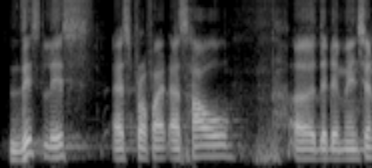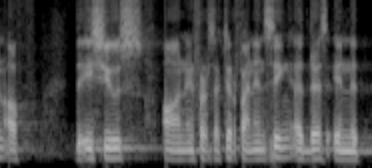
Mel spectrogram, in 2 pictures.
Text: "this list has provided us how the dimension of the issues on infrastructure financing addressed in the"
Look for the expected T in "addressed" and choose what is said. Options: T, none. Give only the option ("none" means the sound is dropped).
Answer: none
